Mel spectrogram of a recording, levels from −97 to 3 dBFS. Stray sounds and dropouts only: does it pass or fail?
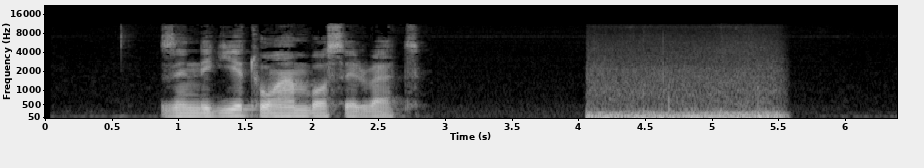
fail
